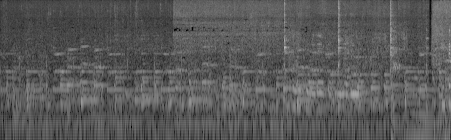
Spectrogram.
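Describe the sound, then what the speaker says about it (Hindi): Chicken and onions fry in hot oil for a ghee roast, a steady close sizzle with scraping stir strokes and clinks throughout, no talking. "तेल हमारा गरम हो चुका है, इसमें डालेंगे प्याज, प्याज को थोड़ी देर तक चलाएंगे। अब इसमें डालेंगे चिकन,"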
